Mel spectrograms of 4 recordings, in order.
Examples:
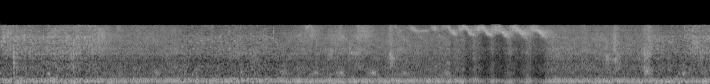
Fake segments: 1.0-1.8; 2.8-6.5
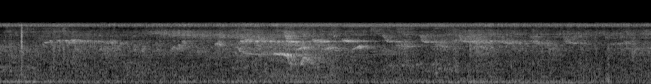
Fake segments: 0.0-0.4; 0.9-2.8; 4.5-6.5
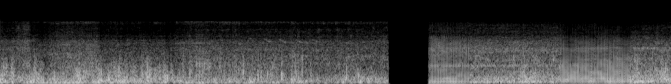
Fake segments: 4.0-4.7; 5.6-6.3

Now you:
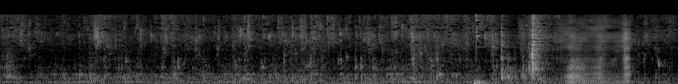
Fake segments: 5.6-6.3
